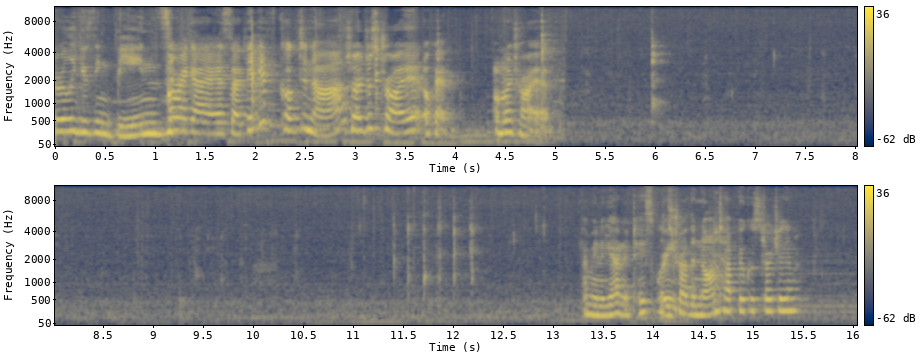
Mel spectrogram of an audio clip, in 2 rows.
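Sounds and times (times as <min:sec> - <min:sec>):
person chewing softly: 0:05.1 - 0:13.2
small wet mouth clicks: 0:10.9 - 0:13.1.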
